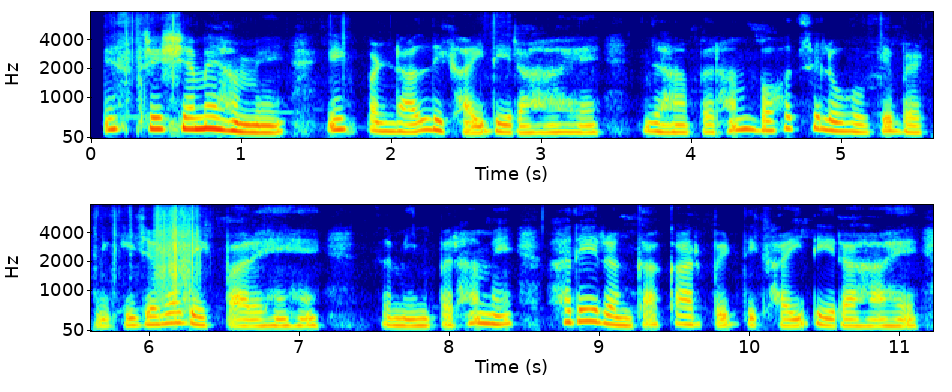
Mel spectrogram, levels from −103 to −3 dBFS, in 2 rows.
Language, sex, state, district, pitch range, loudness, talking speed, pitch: Hindi, female, Andhra Pradesh, Chittoor, 165-220 Hz, -31 LUFS, 345 wpm, 185 Hz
